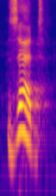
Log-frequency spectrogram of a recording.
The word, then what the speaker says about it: Z: hat a Chesterfield is a couch and it's pronounced Z naught Z Zed Canada is the second largest landmass the first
